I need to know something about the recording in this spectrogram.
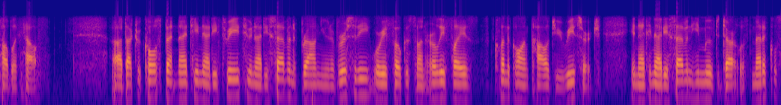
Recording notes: July 2007 Author in the Room® Teleconference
